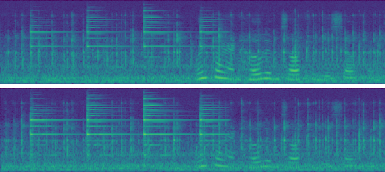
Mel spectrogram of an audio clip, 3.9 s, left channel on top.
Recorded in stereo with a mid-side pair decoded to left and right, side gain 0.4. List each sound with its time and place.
0.3 s a clink: 60° right
1.9 s a woman speaking: 50° left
